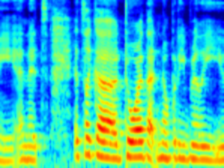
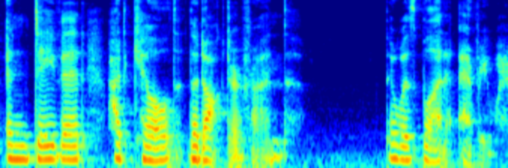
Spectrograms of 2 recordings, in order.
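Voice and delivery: hushed storytelling whisper; suspenseful narrator whisper; 3 semitones lower, 9 dB quieter than usual. A narrator's reading. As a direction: drop to a whisper for the shock. Gruesome twist whispered.

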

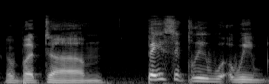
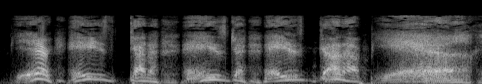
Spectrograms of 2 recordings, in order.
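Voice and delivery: loud, high, throat-shredding announcer-style impression; Vince; 7 semitones higher, 4 dB louder, slower than usual. Hamming up Vince for the co-host, strained throaty shouting. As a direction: bellow it in stuttering bursts, stretching the last word. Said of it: "Why don't you just say it like Vince".

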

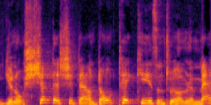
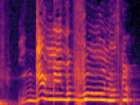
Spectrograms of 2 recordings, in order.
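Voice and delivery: put-on squeaky little kid demanding the phone; whiny kid voice. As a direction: whine like a toddler wanting the phone. Kid voiced mid tantrum.

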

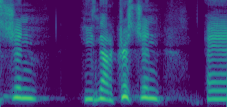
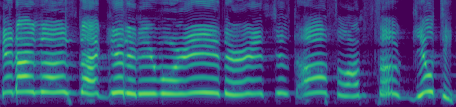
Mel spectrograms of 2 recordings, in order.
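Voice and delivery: high, loud mock wail; hammed-up crying woman; imitated crying; 9 semitones higher, 7 dB louder than usual. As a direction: wail it out as a tearful confession. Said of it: "all of a sudden she starts crying".

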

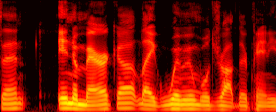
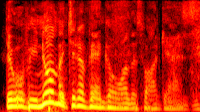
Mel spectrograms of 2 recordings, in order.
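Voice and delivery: higher, louder proclamation; mock stern decree; 4 semitones higher, 6 dB louder than usual. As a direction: lay down a mock ban loudly. Mock ban announced after the joke.

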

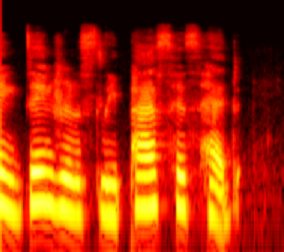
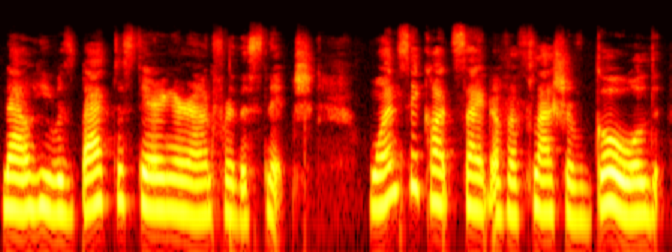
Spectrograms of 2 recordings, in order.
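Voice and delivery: usual speaking voice

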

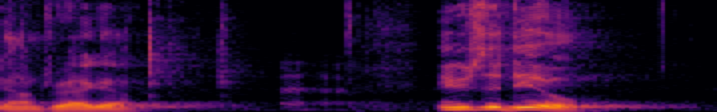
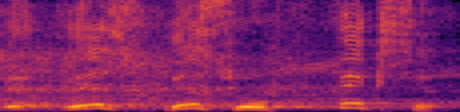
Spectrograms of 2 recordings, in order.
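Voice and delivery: smug mock certainty; 7 semitones higher, 4 dB louder than usual. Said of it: "his old certainty, mocked".

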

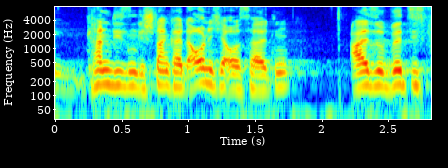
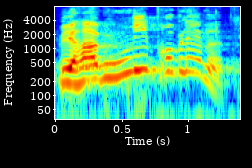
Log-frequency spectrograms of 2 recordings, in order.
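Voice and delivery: smug couple; 7 semitones higher than usual. Retold or imitated. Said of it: "manche Pärchen sind ja so".

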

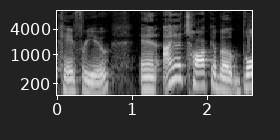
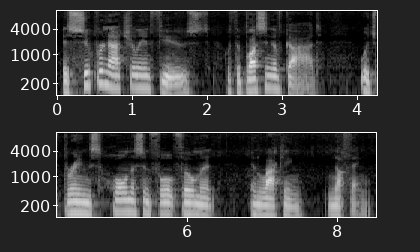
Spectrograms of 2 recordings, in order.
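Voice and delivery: hushed solemn; 6 semitones lower, 6 dB quieter than usual. Acted. Solemn climax.

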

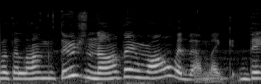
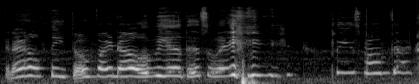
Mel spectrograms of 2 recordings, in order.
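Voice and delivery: higher, half laughing, half crying; laughing through tears; 7 semitones higher than usual. Real, not acted. Host coming out on air, laughing through tears. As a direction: laugh it off while tearing up. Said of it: "Why am I getting emotional again?".

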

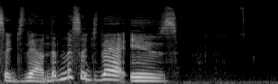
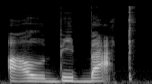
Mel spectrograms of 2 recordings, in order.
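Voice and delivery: put-on slow Arnold-style Austrian accent; 2 semitones lower, much slower than usual. Quoting Arnold's famous line in a slow Austrian accent. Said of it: "he said them in an Austrian accent".

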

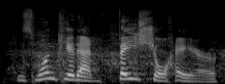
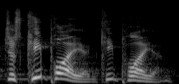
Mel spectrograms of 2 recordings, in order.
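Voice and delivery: mock-testy command; short-tempered umpire; 6 dB louder, slower than usual. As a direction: imitate an impatient umpire waving play on. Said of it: "Bob had a short trigger".

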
